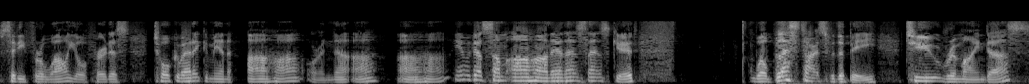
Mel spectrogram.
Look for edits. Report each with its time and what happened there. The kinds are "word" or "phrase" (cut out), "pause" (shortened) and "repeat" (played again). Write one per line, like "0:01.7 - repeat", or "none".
0:03.8 - pause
